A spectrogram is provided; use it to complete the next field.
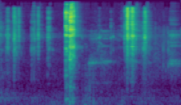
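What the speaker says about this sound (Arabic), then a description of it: "اشتريت بقى تشكيلة معالق لوز" Metal spoons clink against each other in a few quick, bright bursts close by, with short pauses between and no talking.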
